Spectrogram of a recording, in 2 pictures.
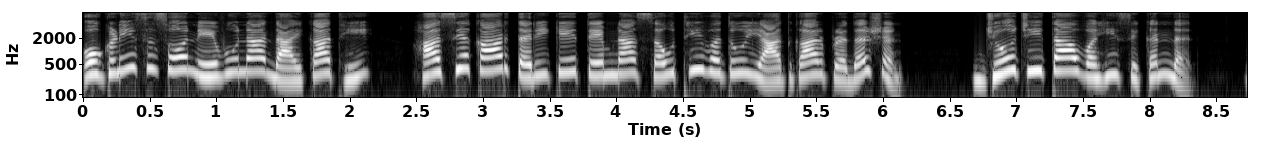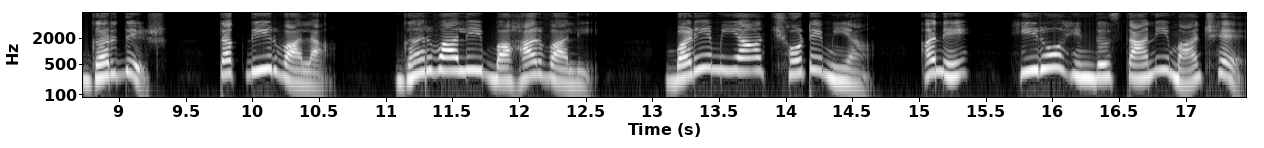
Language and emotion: Gujarati, neutral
